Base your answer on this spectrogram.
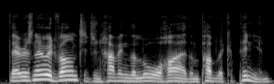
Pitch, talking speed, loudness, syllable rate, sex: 160 Hz, 265 wpm, -17 LUFS, 8.3 syllables/s, male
